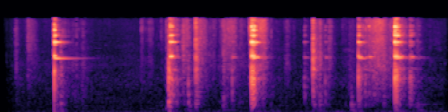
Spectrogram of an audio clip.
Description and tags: Some bottles moving.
